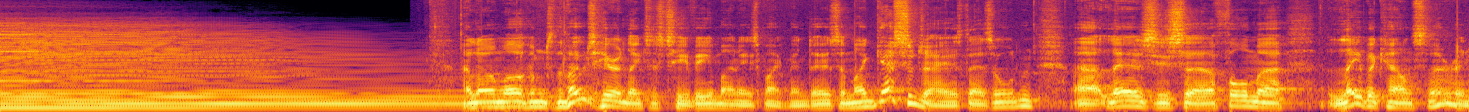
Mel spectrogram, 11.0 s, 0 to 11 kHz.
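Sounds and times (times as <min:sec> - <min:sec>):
theme music: 0:00.0 - 0:03.2
distorted electric guitar chord: 0:00.0 - 0:03.4.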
